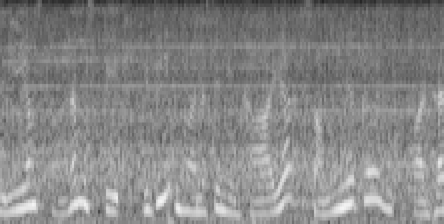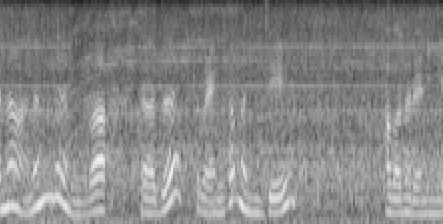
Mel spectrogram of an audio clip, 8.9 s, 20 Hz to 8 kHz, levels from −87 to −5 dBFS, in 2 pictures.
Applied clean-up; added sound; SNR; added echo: none; Domestic sounds, home sounds; 9 dB; none.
